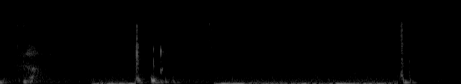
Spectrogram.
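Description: A few faint, scattered computer keyboard keystrokes as text is typed and corrected.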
